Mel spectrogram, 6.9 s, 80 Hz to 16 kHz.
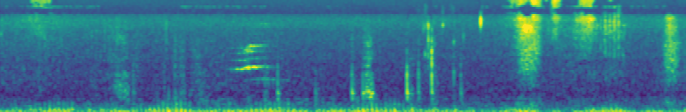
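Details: Low, steady purring from a rescued kitten cared for in a 2023 foster home, joined midway by a short, thin meow and scattered light clicks and rustles from handling.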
